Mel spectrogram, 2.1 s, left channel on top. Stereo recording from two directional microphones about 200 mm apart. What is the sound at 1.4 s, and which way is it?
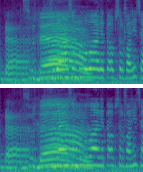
Speech, 55° left (ahead or behind).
